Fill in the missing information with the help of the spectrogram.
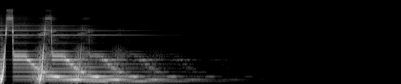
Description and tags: Triangle oscilator envelope
env, f, x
